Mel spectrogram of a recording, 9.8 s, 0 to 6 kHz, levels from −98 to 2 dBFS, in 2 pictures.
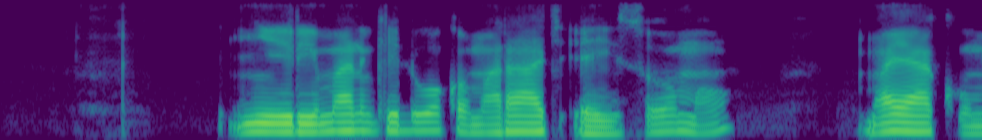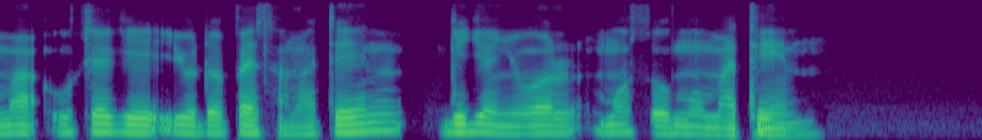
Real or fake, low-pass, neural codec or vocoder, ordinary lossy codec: fake; 5.4 kHz; autoencoder, 48 kHz, 128 numbers a frame, DAC-VAE, trained on Japanese speech; none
